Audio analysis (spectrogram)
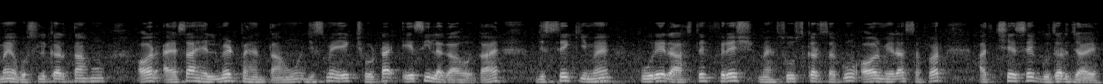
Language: Urdu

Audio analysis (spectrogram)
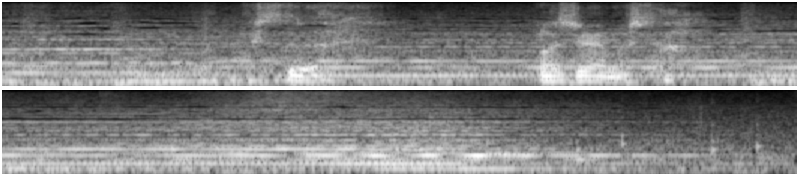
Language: Japanese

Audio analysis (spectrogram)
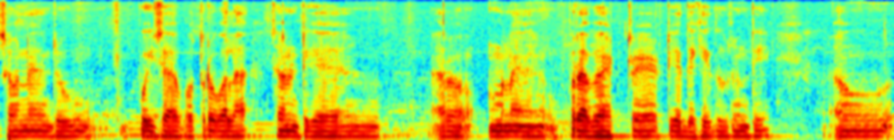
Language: Odia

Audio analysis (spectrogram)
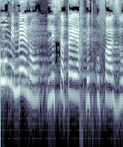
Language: Hebrew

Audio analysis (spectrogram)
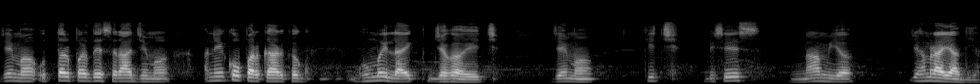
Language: Maithili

